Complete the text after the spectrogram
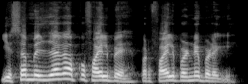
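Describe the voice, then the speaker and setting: A man's voice: sits high, expressive, fast, a little mellow. A man with an Indian accent giving an explanatory law lecture in a didactic, emphatic manner, often checking that listeners follow. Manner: didactic, emphatic, checks understanding with repeated short questions. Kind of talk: explanatory lecture in Hindi mixed with English legal terms.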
